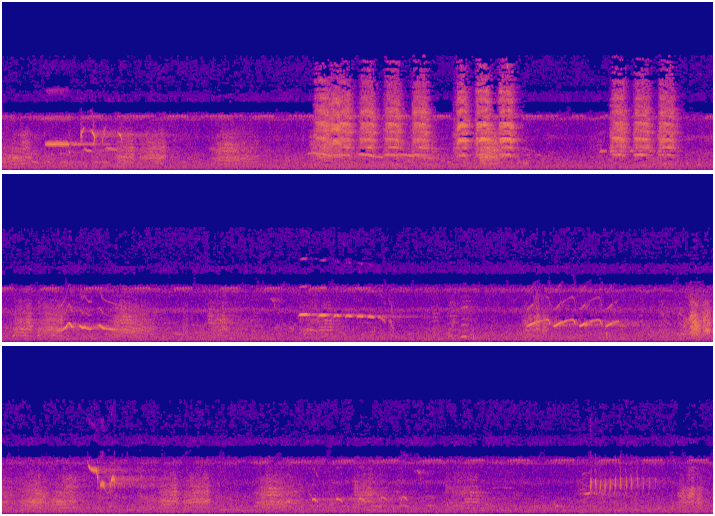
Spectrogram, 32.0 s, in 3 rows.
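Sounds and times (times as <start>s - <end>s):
background hiss: 0.0s - 32.0s
whistled bird notes: 0.6s - 2.0s, 15.1s - 16.6s, 18.5s - 20.1s
harsh repeated bird calls: 4.6s - 7.9s, 9.0s - 10.3s.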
